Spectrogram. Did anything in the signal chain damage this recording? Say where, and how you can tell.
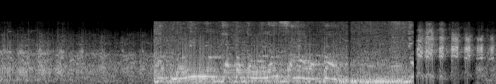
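Yes. At the driver or buffer stage, there's a block size mismatch (truncated) running the whole way through. You hear a steady 109 Hz buzz, and everything plays 1.09 times fast at about normal pitch. That means one stage writes longer blocks than the next reads, and each block's tail gets dropped.

On the network side, there's a short stall from a late packet at 3.47 to 3.52 s over the G.722 call path, which has nothing above 8 kHz. The jitter buffer ran dry, so the receiver held the last sound for 30 ms and then picked up where it left off. Nothing's missing, just a brief smear.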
